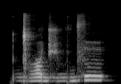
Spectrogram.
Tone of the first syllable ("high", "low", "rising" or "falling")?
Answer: low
